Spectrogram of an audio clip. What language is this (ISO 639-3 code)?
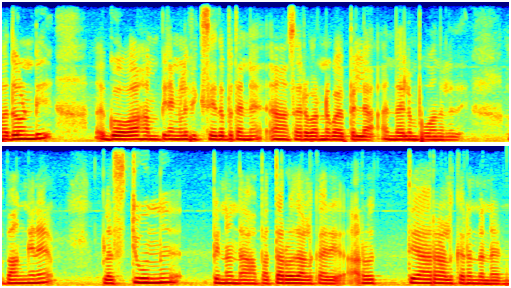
mal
